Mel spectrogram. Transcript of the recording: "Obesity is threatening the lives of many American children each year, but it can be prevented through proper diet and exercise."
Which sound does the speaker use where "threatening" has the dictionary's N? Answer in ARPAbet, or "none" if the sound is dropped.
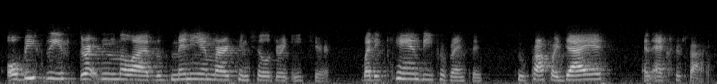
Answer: N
